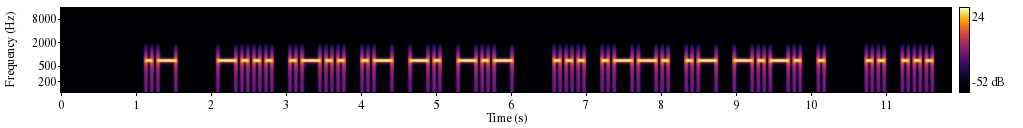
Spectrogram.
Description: Morse code, heard as a keyed tone, about 14 wpm, 700 Hz. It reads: A BLANK SPACE IS
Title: Sentences from Top 1500 Words 15wpm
